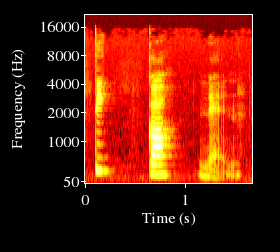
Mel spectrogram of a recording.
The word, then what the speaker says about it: Tikkanen: Tikkanen.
